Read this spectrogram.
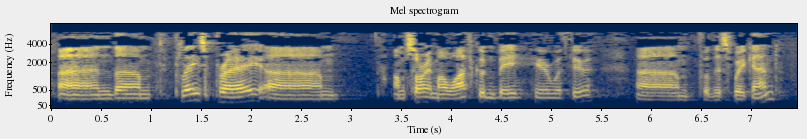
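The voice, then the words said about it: Northern Irish accent. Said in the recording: “I hope you can understand my accent. ... I'm from Belfast in Northern Ireland”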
